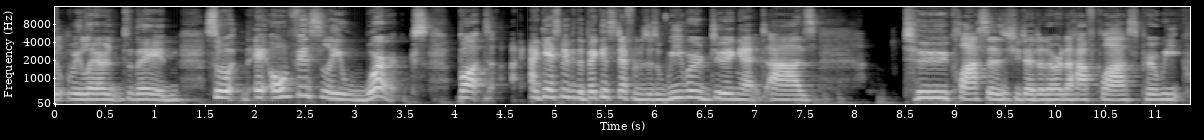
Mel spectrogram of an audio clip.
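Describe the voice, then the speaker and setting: A woman leads the conversation as interviewer. Her voice sits at a middle pitch, and she speaks thoughtfully, often restarting a phrase before going on. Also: a bit bright.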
